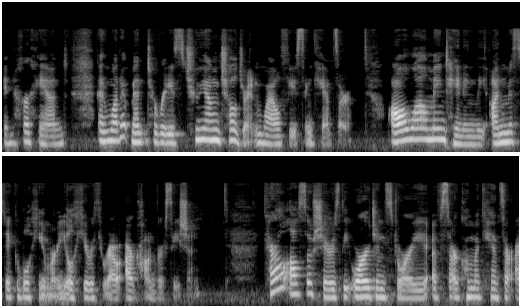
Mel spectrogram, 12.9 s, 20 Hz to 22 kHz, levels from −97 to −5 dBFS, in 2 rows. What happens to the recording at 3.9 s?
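Nothing goes wrong at 3.9 s; the audio there plays through intact, with no dropout, glitch or distortion.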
